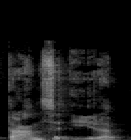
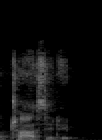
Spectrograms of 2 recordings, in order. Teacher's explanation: il fatto che transire la N, questa nasale alveolare, sia caduta e noi abbiamo trasiri, è una cosa normale, perché quando c'era il digramma, il gruppo consonantico NS, diciamo che solitamente i latini questa N non la pronunciavano.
